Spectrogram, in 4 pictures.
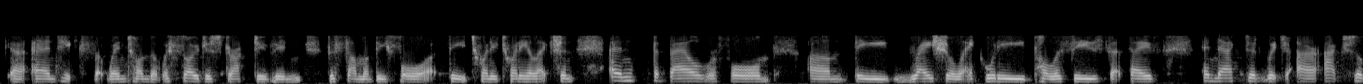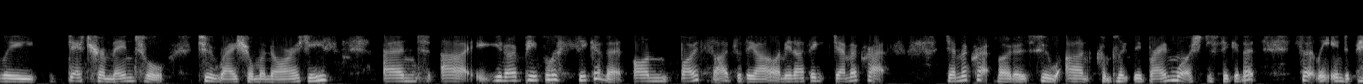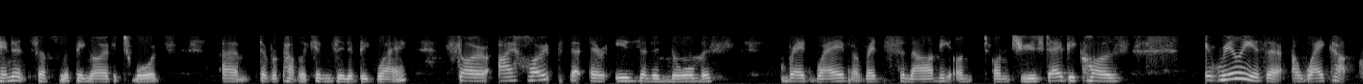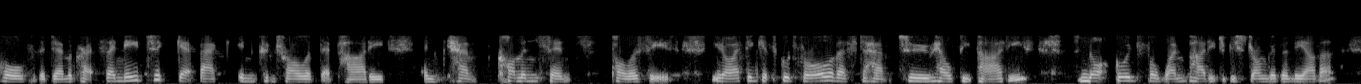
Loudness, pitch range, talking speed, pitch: -25 LUFS, 130-160 Hz, 165 wpm, 145 Hz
